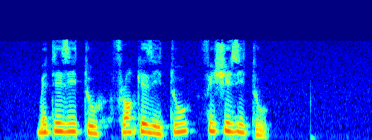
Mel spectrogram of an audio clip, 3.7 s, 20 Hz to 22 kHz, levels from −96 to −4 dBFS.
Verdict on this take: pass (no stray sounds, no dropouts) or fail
pass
